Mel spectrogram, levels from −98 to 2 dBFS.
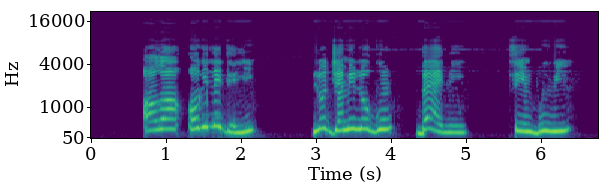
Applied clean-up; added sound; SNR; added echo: neural mask model DeepFilterNet 3.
